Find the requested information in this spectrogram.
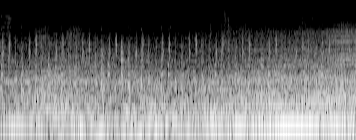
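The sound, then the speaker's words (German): A car engine rumbles steadily on a mountain road as the driver gives it more gas, growing slightly louder toward the end. “Gib mal ein bisschen mehr Gas”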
